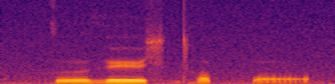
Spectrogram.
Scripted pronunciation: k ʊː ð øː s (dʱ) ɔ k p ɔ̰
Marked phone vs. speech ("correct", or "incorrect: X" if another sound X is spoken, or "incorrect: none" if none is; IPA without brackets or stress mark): correct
